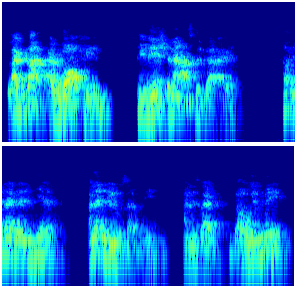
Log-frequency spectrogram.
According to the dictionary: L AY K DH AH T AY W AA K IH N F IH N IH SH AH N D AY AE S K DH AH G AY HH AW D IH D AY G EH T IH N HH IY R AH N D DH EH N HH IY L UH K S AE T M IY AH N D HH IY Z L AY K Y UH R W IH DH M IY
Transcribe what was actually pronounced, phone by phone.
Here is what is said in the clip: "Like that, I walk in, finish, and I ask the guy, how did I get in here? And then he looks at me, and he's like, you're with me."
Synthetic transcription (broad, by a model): L AY K DH AH T AY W AA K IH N F IH N IH SH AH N AY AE S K DH AH G AY HH AW D IH D AY G EH T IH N HH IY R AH N DH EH N HH IY L UH K S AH T M IY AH N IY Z L AY K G UH W IH DH M IY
